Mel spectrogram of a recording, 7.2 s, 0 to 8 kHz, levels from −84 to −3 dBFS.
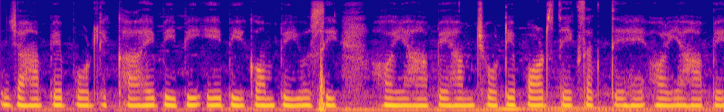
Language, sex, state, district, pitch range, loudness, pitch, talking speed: Hindi, female, Haryana, Charkhi Dadri, 185-190 Hz, -18 LUFS, 185 Hz, 215 wpm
